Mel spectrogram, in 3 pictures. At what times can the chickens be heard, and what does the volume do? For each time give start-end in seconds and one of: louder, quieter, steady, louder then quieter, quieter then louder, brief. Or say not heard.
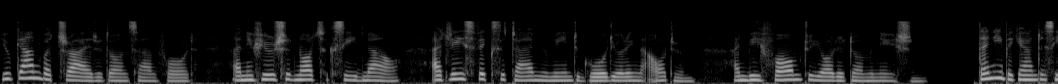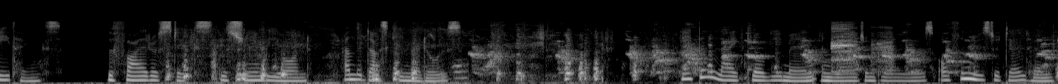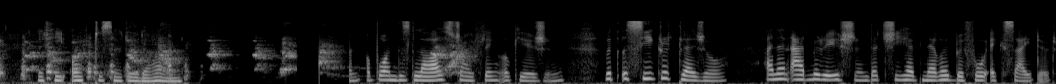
12.2-19.6 quieter then louder
20.3-23.2 brief.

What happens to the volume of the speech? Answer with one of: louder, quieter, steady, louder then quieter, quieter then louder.
steady.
